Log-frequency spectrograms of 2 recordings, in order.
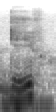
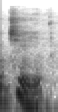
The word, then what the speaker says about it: GIF: gif gravis interchange format pronounced each give or Jeep to JPEG Jen photographic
